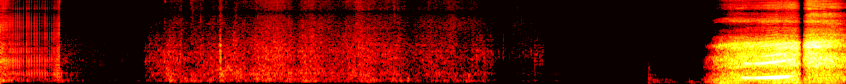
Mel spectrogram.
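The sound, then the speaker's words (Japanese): A soft, gritty rasp of a trouser zipper being drawn open over a few seconds, quiet, followed after a pause by a loud, breathy vocal sigh. “ここのチャックを開けちゃって。”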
